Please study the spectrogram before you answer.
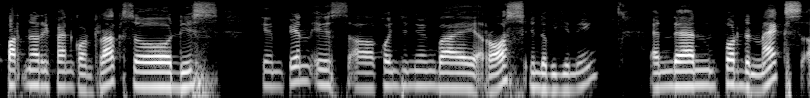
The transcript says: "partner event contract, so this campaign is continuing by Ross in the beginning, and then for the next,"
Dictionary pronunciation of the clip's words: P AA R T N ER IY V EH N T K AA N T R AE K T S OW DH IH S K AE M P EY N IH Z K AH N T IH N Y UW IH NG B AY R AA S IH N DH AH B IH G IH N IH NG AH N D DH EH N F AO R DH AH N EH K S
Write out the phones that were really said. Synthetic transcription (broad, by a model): P AA R T N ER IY F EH N K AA N T R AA K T S OW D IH S K AE M P EY N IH S K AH N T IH N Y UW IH NG B AY R AA S IH N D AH B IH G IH N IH NG AH N D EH N F AO R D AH N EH K S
